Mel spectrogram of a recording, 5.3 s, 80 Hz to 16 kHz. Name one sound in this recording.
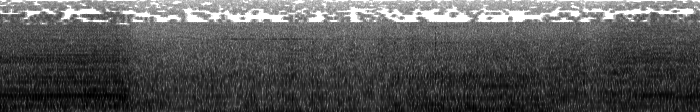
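A Formula One car's turbocharged V6 engine drops in pitch as it downshifts under braking.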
